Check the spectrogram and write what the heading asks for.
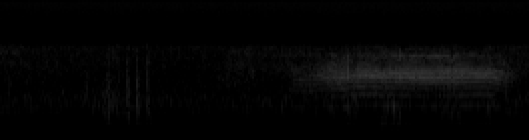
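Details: A few brief rough snorts, then a long, whistling, tonal breath with wavering pitch: unusual-sounding snoring, described as a snoring problem.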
